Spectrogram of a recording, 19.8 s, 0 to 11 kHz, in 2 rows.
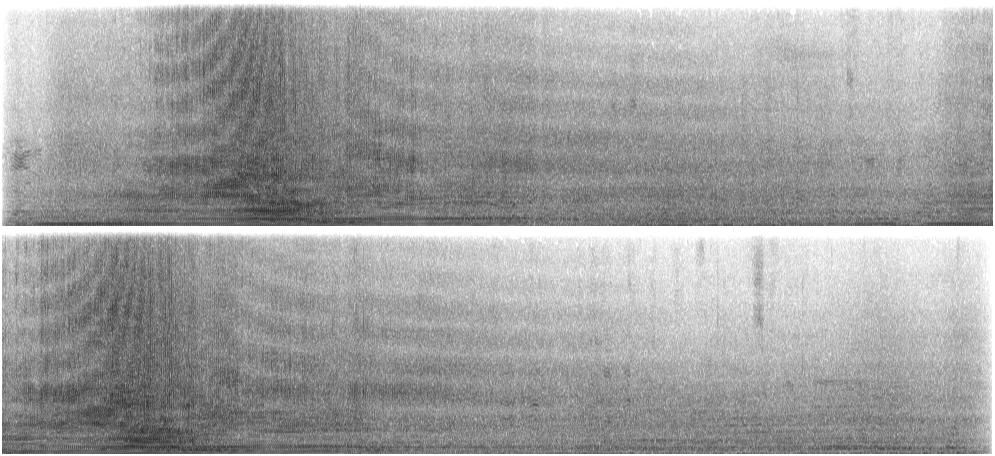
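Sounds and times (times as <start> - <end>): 
Corvette race car engine in qualifying at Tertre Rouge: 0.0 - 19.7.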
